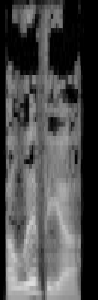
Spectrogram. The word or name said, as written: Olyvia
